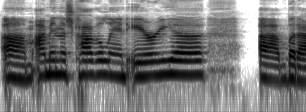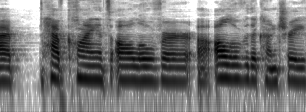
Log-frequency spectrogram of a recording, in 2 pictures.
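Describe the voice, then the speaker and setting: Her voice is bright and sharp, with a medium pitch, ordinary pitch variation and a moderate pace. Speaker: Disney travel agent. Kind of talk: casual interview chat. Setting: video call.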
